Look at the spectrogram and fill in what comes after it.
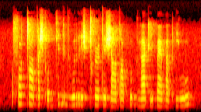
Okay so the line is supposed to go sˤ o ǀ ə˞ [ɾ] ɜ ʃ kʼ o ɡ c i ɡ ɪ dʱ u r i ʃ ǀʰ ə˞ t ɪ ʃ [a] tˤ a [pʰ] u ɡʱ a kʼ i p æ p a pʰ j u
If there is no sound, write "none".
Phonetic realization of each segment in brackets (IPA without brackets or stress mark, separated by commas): tˤ, æ, pʰ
